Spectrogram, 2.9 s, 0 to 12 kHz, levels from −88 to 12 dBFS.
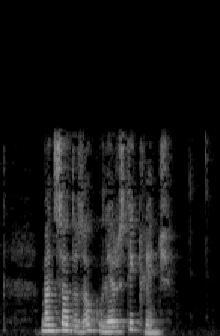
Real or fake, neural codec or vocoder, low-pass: real; none; 7.2 kHz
